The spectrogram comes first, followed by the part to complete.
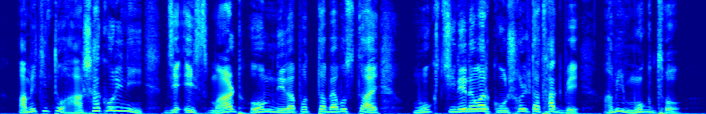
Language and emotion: Bengali, surprised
